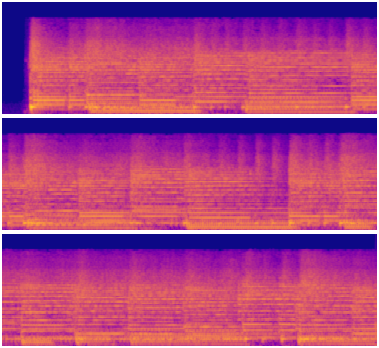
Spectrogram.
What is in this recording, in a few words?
instrumental happy birthday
